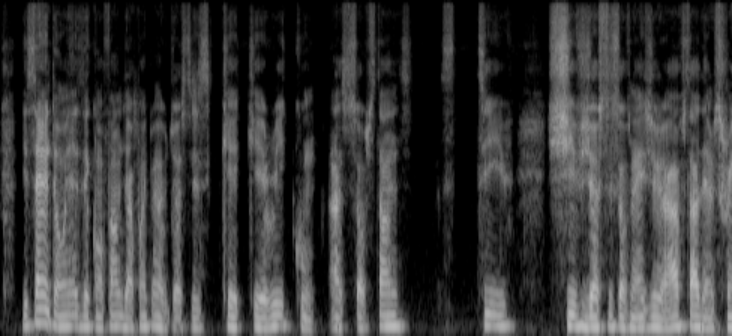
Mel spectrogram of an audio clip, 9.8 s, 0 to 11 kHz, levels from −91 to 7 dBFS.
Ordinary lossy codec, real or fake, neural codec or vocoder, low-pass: none; fake; vocoder, 22.05 kHz, 80 mel bands, WaveNeXt; none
